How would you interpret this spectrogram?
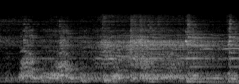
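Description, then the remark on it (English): A stray dog lets out a series of sharp, pained yelps as its throat is cut, several quick cries fairly loud over a constant noisy background. “The crowd parts, and something low to the ground races by, giggling with disturbing glee as the stray dog gives a pained yelp and collapses with a gurgle, its throat cut open from ear to ear.”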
